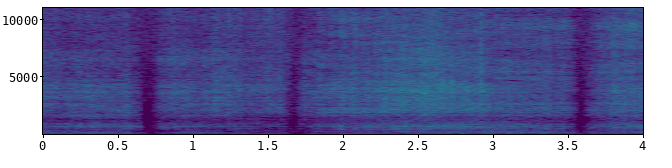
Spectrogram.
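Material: Bamboo.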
